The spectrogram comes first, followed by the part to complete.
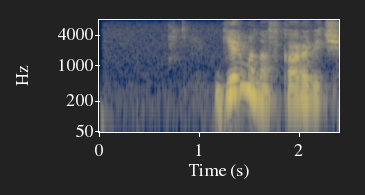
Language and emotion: Russian, neutral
